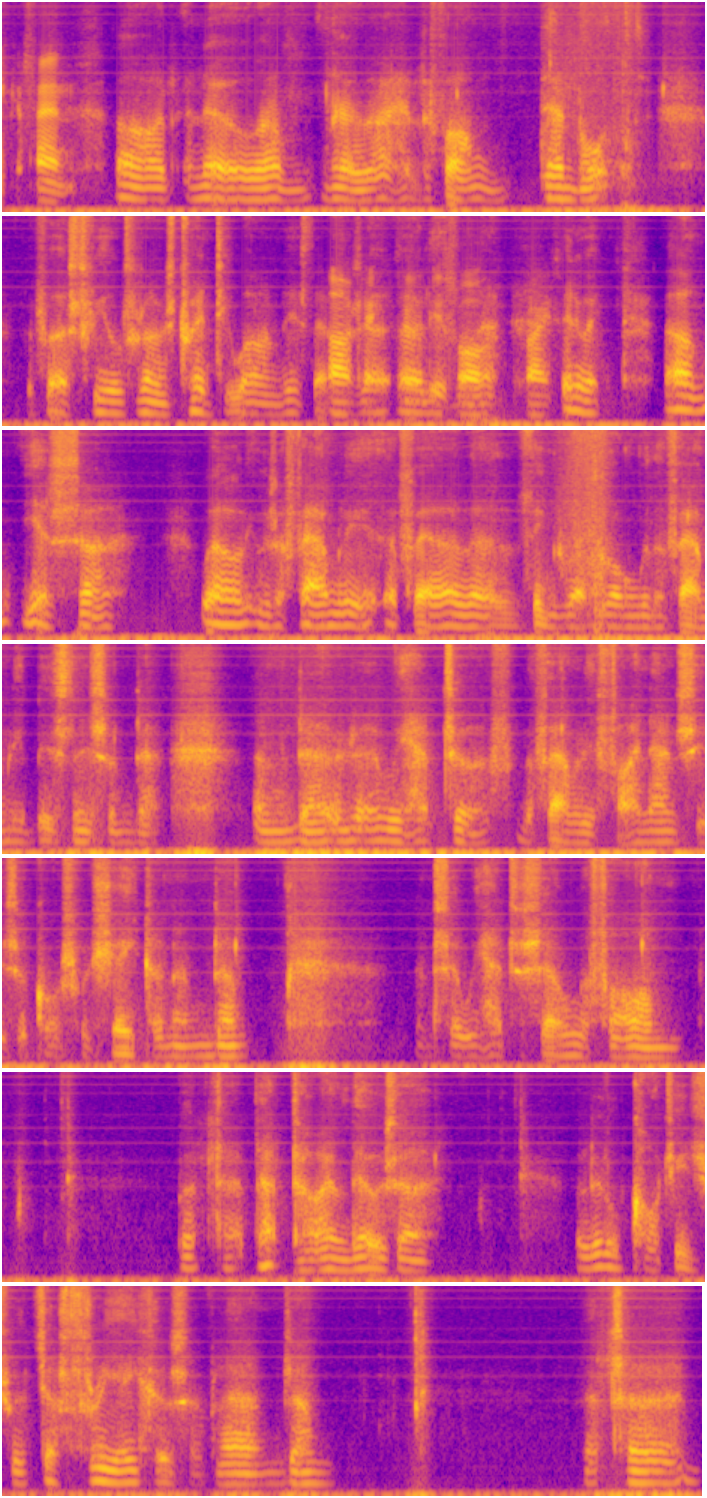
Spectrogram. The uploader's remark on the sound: The interview we have here was in his “first church” as he describes it, which is the hillside overlooking Bakewell. There is some background noise in this interview so apologies in advance. The worst part is around minute 16 but it gets better after that. Wind noise worse here.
